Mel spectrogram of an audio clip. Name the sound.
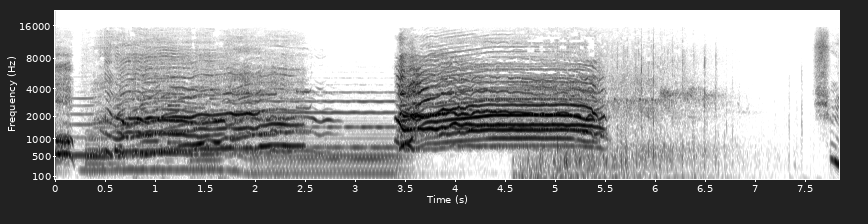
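anime girl screaming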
